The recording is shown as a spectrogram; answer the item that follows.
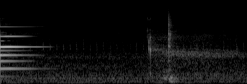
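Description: A single bright ding that rings out and fades within about half a second, followed by two faint clicks about a second and a half in.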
